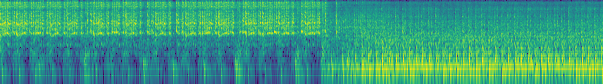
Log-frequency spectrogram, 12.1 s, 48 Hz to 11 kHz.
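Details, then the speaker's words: 2004 Yamaha YFZ450 ATV single-cylinder after rebuild with new exhaust, quiet-core still fitted: cranking, then catches into a rough, slightly uneven idle; carburetor needs tuning though it seems to run good. "Looks like we got some carburetor tuning to do, but seems to run good."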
